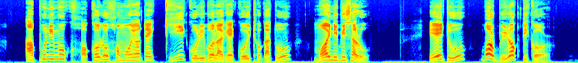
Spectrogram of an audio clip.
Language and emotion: Assamese, angry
